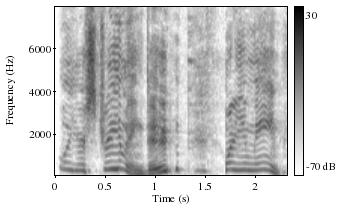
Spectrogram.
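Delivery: high-pitched exasperated retort; mock exasperation. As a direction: argue back in a high, incredulous voice. Mock argument with streamers.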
